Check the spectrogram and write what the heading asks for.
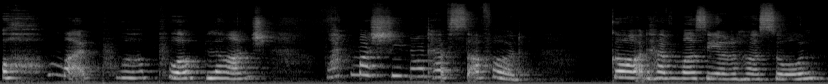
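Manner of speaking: high, anguished lament; cried between sobs. A narrator's reading. Missus Clayton grieves over poor Blanche, crying between sobs. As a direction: cry it out high, as if through sobs. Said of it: "she cried between her sobs".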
